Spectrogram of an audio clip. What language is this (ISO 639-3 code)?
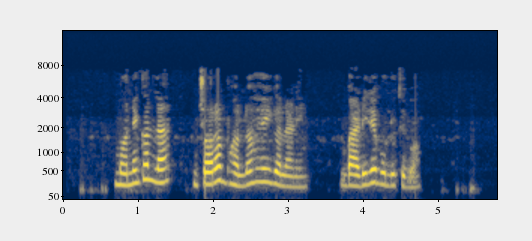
ori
